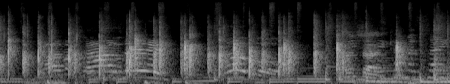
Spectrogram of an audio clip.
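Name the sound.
round of applause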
